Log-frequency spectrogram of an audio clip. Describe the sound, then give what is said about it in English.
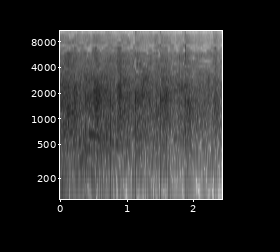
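An audience applauds together at a preacher's call to give God praise, a dense, steady wash of many hands clapping at moderate volume, with a few sharper claps standing out from the crowd noise. “Clap your hand and give God praise.”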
